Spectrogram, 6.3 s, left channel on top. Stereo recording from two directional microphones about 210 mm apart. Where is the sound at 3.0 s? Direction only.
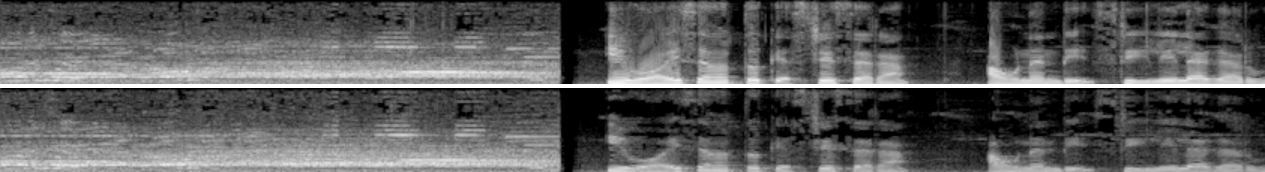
40° left (ahead or behind).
